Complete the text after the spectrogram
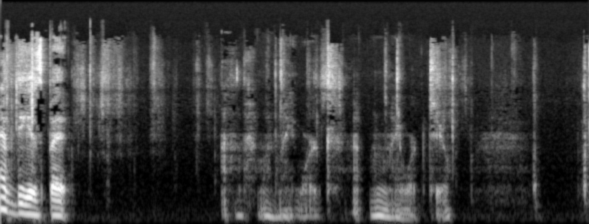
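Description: Paper cards rustle as a hand shuffles through them.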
